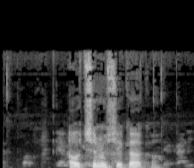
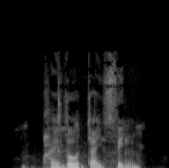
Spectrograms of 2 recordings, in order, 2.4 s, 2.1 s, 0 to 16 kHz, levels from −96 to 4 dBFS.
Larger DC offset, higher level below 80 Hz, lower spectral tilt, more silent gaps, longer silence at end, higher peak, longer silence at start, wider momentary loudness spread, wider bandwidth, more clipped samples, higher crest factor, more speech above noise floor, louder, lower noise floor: neither; about the same, -54 dBFS vs -58 dBFS; second, -4 dB/octave vs -7 dB/octave; neither; about the same, 0.45 s vs 0.35 s; first, 0 dBFS vs -10 dBFS; about the same, 0.3 s vs 0.3 s; about the same, 18 LU vs 17 LU; about the same, 11.5 kHz vs 11.5 kHz; neither; second, 16 dB vs 22 dB; about the same, 28 dB vs 25 dB; first, -15 LUFS vs -32 LUFS; second, -43 dBFS vs -55 dBFS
